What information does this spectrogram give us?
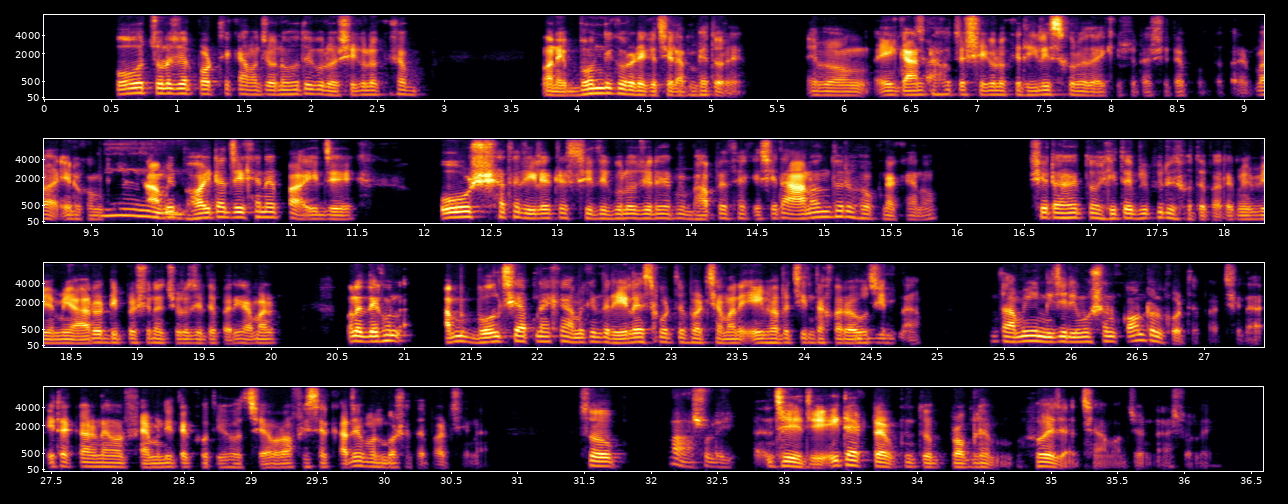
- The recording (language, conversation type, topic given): Bengali, advice, স্মৃতি, গান বা কোনো জায়গা দেখে কি আপনার হঠাৎ কষ্ট অনুভব হয়?
- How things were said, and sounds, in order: none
